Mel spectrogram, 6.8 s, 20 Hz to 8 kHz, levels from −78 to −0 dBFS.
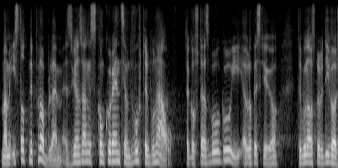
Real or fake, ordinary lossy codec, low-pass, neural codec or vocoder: fake; none; 7.2 kHz; codec, 16 kHz, 0.7 kbps, FocalCodec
